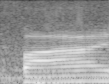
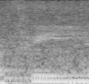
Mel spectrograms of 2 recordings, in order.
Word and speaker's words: Fi: Fi or Fee, depending on your pronunciation.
